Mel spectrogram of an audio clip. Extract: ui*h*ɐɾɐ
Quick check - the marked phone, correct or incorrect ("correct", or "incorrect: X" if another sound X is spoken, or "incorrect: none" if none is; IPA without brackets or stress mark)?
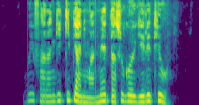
incorrect: f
